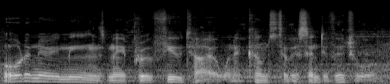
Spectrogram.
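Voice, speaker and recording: A low-voiced, courteous, commanding general. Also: male voice, lively intonation, noisy background. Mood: gracious, assured. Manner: measured, formal, diplomatic. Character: calm, courteous, shrewd male general commanding a starship's knights. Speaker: military leader. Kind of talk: scripted video game dialogue.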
